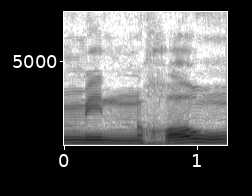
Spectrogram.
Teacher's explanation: نون ساکنہ یا تنوین کو بغیر غنہ کے ظاہر کر کے پڑھنا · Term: اظہار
